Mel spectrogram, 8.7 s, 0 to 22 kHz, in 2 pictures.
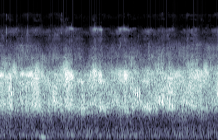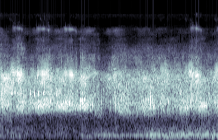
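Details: Frogs calling from lotus paddies along a rural road in Echizen City, Fukui Prefecture, 12 June 2021; a continuous mass of overlapping croaking voices, with a low steady hum joining near the end.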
